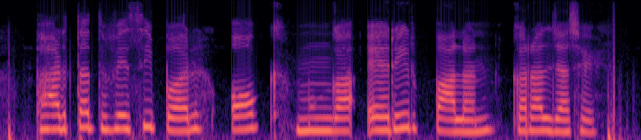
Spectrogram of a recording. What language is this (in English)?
Magahi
